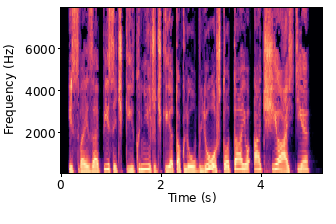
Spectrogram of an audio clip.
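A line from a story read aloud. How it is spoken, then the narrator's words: Nasty thin mocking voice. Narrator (Russian): Мерзким тонким голосом подражает Игорек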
